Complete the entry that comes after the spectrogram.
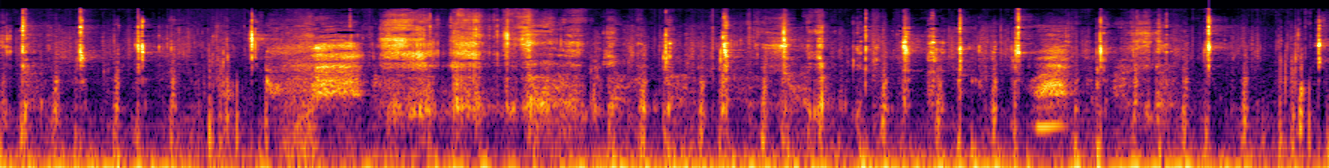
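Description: Close-miked chewing of soft braised meat, with wet mouth noises and many sharp smacking clicks, busiest about two to three seconds in.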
